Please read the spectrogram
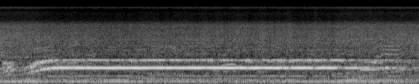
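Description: Sound effect or music from a light-and-sound show's sound system: a long tone on two pitches at once that slides up about a quarter second in, then holds steady for about three seconds and fades near the end, over a steady low hum.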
